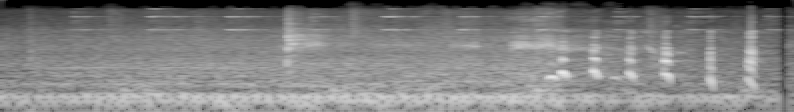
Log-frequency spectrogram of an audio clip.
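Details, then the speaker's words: Turbo Ford Falcon on a hoist with months of rear knocks: quick sharp knocks about four a second over a low rumble as the rear is rocked. Suspected upper arm aftermarket bush, spring seat, coilovers or camber arms; not confirmed. "the noise I can't isolate it but to me it sounds like it's that upper arm uh in a bush after market one"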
